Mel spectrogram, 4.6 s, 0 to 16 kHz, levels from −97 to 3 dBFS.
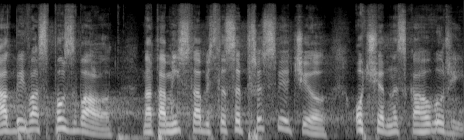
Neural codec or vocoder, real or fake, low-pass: vocoder, 44.1 kHz, 128 mel bands, Pupu-Vocoder; fake; 14.4 kHz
